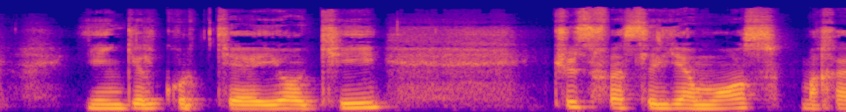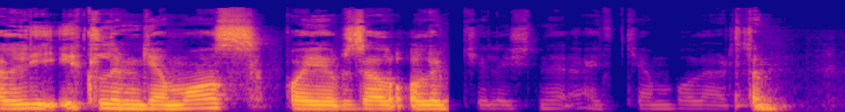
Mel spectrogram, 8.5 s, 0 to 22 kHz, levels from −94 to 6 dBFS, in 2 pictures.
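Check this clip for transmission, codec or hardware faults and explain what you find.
There's one fault. From 6.47 to 7.91 s the speech drops by about 32 dB, likely from one channel inverted, so the shared content cancels when summed to mono.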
